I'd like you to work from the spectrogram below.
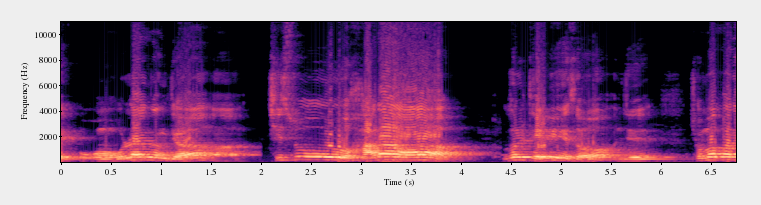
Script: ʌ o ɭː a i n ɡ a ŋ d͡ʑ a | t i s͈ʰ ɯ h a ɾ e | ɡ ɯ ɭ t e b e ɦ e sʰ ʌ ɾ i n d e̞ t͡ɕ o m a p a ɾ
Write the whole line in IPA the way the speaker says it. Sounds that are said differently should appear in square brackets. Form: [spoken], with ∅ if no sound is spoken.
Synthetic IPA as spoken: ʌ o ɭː a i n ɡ a ŋ d͡ʑ a | [t͡ɕ] i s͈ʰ [u] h a ɾ [a] | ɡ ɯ ɭ t e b [i] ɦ e sʰ ʌ [∅] i n [d͡ʑ] e̞ t͡ɕ o m a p a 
